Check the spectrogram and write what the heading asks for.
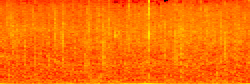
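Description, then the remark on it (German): Steady rain pours down on an island, a dense, even hiss of drops pattering on a surface with faint brighter splashes scattered throughout, continuous, with no voices. “Oh Mann, so ein, so ein Wetter, das kann ja wohl nicht angehen.”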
